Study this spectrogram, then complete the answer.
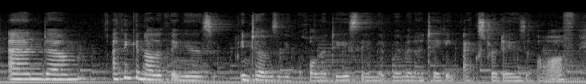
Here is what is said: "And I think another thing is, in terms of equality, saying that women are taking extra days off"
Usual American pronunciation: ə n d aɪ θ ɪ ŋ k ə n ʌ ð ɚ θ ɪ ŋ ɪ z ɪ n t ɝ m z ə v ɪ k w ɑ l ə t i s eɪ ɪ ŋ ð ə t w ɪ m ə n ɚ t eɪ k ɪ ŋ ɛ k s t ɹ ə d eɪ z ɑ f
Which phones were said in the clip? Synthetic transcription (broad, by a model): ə n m aɪ θ ɪ ŋ k ə n ʌ ð ɚ θ ɪ ŋ ɪ z ɪ n t ɝ m z ə v ɪ k w ɑ l ə t i s eɪ ɪ ŋ ð ə t w ɪ m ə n ɚ t eɪ k ɪ ŋ ɛ k s t ɹ ə d eɪ z ɑ f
